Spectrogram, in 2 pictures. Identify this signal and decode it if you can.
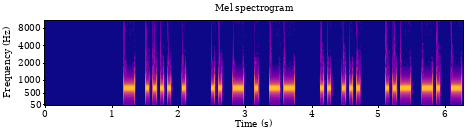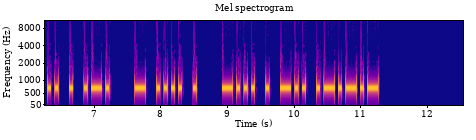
Morse code, heard as a keyed tone, about 22 wpm, 700 Hz. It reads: THE ITEM IS UNDER THE BED.
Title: Sentences from Top 1000 Words - Review Part 6 - 22wpm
